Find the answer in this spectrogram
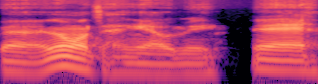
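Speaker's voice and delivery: sigh-laden, always-negative, sighing grumble. Speaker demonstrates how they always used to sound; sighing, negative. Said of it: "From always with a sigh, right? Always negative".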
